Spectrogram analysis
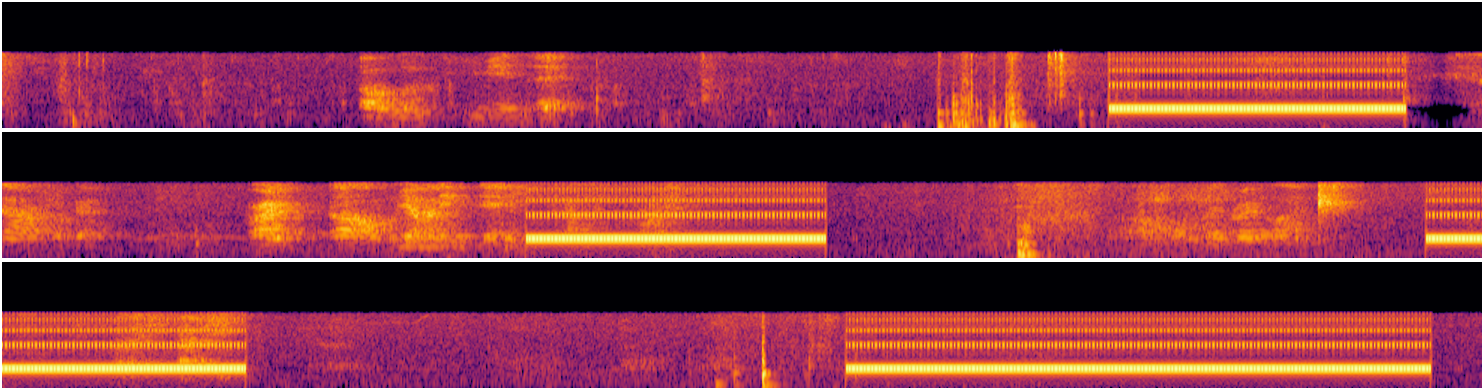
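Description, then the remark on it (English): A telephone rings in loud, steady tones while a call is being transferred, four rings spaced evenly several seconds apart, with murmuring voices and background bustle filling the gaps between rings. “Can you put me through to Doug again? Sure. Hold on, please.”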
